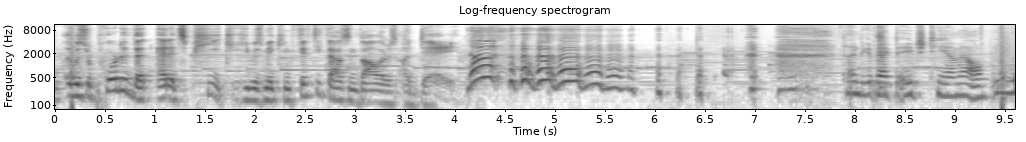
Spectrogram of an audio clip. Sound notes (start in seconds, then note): 4.2 laughs in disbelief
